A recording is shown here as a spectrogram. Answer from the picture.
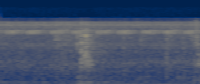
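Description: Faint steady chirring of insects, such as crickets, in the background, with a brief soft sound a little under a second in.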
